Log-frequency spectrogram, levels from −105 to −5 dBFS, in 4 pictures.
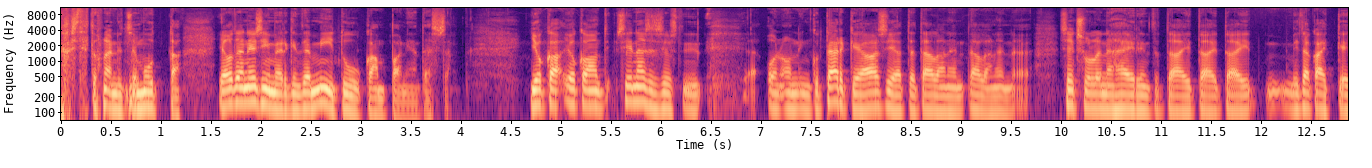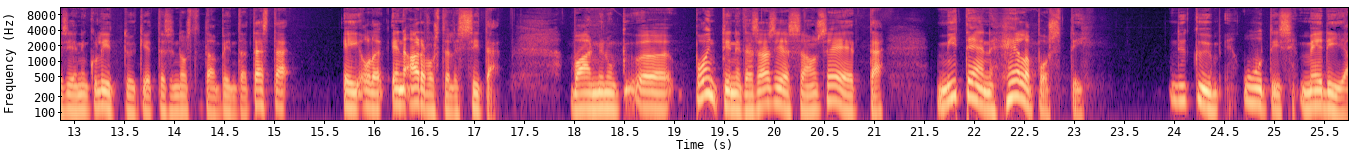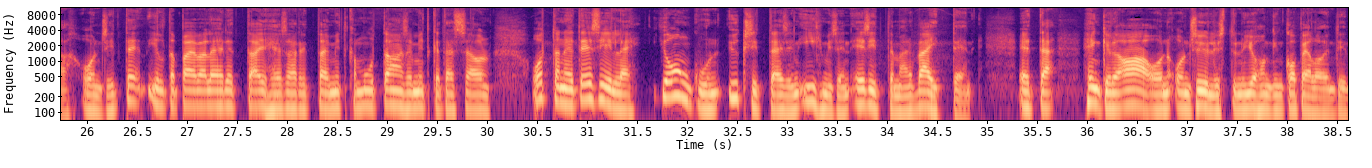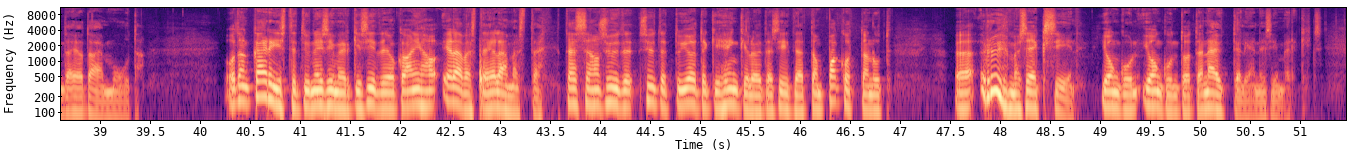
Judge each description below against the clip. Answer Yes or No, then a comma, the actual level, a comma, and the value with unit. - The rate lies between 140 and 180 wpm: No, average, 125 wpm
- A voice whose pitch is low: Yes, low, 120 Hz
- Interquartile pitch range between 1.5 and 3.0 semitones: No, average, 3.8 semitones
